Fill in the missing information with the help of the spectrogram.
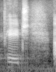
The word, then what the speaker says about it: Page: So it's a play on my name, A Page of Mary, Mary Page. And my name is spelled P-A-G-E.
